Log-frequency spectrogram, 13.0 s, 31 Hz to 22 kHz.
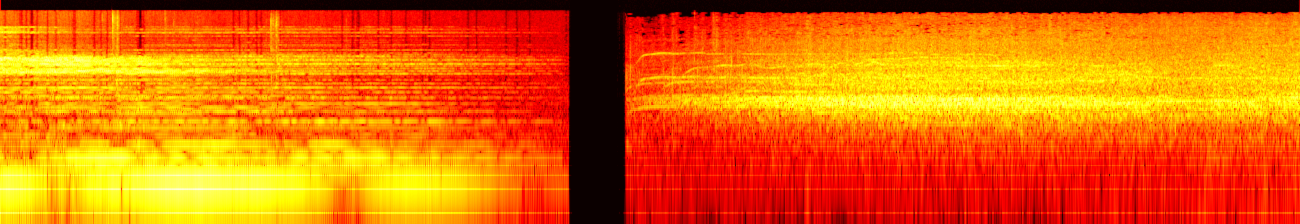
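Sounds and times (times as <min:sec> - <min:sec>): crowd cheering and applause: 0:06.2 - 0:13.0.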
